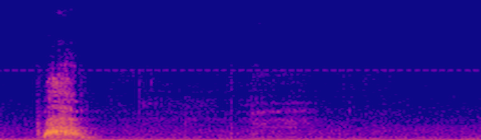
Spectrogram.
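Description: A man's short vocal sound, a single brief syllable about a quarter second in, followed by low, steady room tone.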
